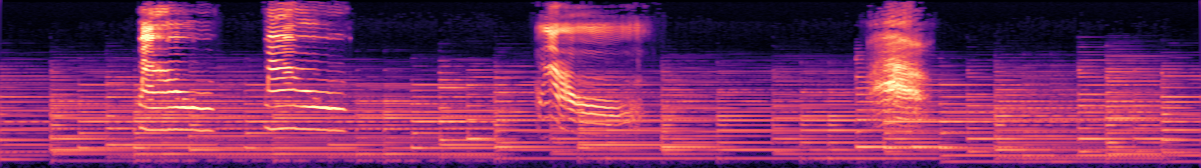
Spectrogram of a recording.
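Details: Cat meowing four times, each meow a short rising-then-falling cry, two close together early on and two more spaced apart later, over steady piano music playing throughout.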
